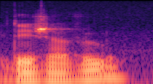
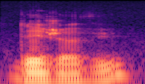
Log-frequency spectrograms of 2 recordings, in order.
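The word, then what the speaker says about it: déjà vu: It's like a a premonition as well as a deja vu that is supposed to be pronounced déja vu.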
